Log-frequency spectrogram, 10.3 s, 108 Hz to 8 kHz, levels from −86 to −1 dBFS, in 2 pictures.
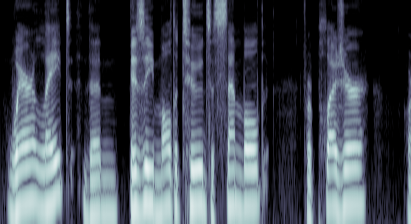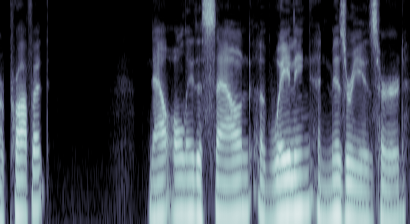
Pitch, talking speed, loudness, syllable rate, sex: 135 Hz, 115 wpm, -18 LUFS, 4.3 syllables/s, male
